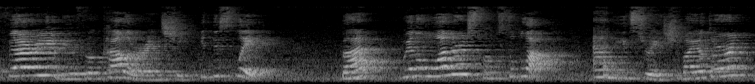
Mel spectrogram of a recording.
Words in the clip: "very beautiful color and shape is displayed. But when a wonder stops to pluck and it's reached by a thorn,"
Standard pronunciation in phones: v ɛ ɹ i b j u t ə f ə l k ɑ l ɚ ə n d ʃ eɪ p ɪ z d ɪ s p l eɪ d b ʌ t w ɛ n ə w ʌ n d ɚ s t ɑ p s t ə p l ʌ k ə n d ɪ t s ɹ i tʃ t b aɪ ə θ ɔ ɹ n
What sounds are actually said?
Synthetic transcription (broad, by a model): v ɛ ɹ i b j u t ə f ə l k ɑ l ɚ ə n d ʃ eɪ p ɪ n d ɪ s p l eɪ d b ʌ t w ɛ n ə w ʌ d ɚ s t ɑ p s t ə b l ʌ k ə n d ɪ t s ɹ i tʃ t b aɪ ə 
